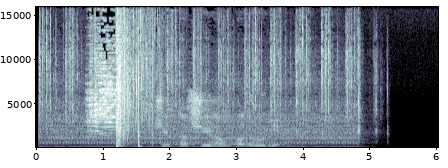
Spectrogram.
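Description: Sound-designed intro sting: a low pulsing drone with mechanical clicking, two sharp hits a little after one second and a voice-like phrase in the middle. It ends with a hit about five seconds in and cuts off to silence.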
